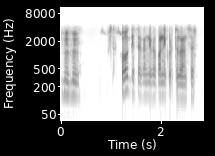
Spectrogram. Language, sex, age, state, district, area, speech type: Tamil, male, 45-60, Tamil Nadu, Sivaganga, urban, conversation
